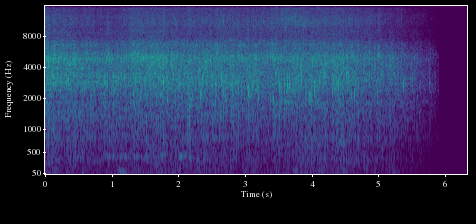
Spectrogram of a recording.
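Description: Fish frying in hot oil, a loud, dense and steady sizzle heard up close with no talk, continuing evenly for several seconds before cutting off abruptly.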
